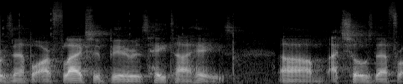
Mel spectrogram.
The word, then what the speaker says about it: Hayti: black people that still never heard of Hayti or pronounce it Haiti.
